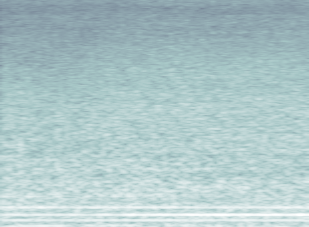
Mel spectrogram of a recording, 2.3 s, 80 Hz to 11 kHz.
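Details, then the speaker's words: 2009 Honda Civic with AC compressor clutch not engaging, relay circuit testing: relay refitted and condenser fan switches back on over idling engine, steady even whir and low hum, no rattle or scrape; normal condenser fan operation. "put it back to him was you'll hear the fan turn on again is on again"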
